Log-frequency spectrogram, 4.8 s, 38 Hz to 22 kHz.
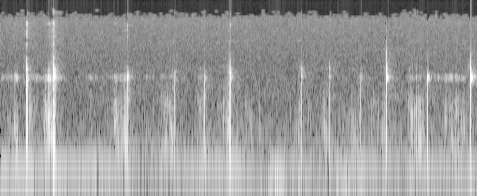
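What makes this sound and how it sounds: A small hollow wooden frog guiro is scraped and tapped with a wooden stick, held close to the microphones. A quiet series of short, dry wooden clicks and soft scrapes sounds at an uneven pace, some taps carrying a brief hollow tone near 1.8 kHz. A low steady hum runs underneath.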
